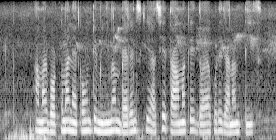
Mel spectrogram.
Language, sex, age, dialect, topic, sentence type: Bengali, female, 31-35, Jharkhandi, banking, statement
